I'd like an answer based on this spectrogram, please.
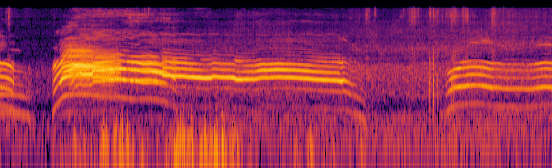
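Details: Japanese feral cats in a real fight on Cat Day, threats escalating toward bites and cat punches. A loud, strained yowl rises sharply, holds for four seconds, then drops away. A brief click follows, and a new wail begins.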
